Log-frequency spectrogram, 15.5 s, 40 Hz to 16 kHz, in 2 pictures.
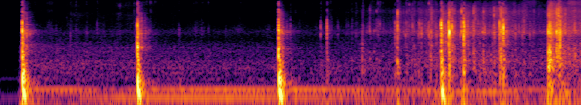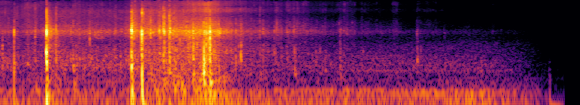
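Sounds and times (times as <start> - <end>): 
axe chopping a small tree: 0.2 - 0.6, 1.8 - 2.2, 3.6 - 11.2
small tree falling: 3.6 - 13.7.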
